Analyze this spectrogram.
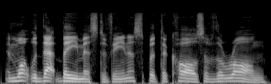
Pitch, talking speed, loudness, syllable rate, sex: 135 Hz, 290 wpm, -20 LUFS, 5.8 syllables/s, male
